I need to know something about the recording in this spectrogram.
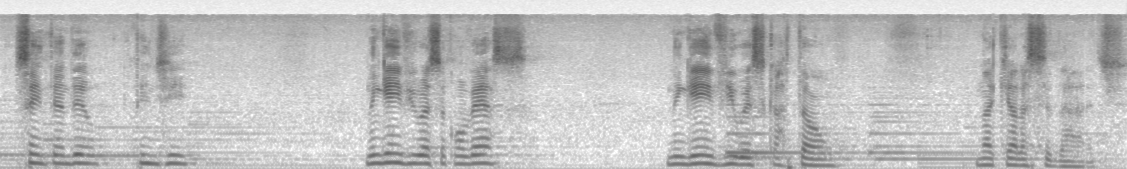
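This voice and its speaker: A man's voice: on the high side, in a large hall. A male pastor with a Brazilian Portuguese accent, telling a testimony in a sermon, with emotional swells. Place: church.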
